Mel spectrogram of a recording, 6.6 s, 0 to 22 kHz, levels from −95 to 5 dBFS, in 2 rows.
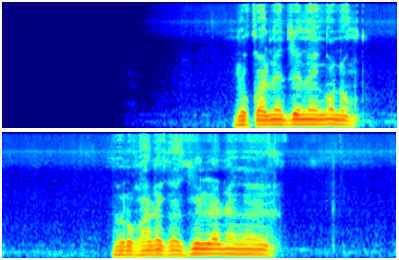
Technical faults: none

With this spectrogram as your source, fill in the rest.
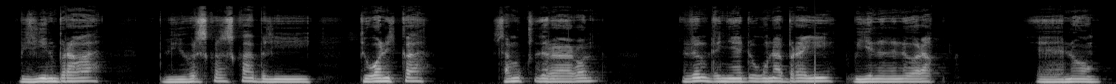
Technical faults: block of digital silence

